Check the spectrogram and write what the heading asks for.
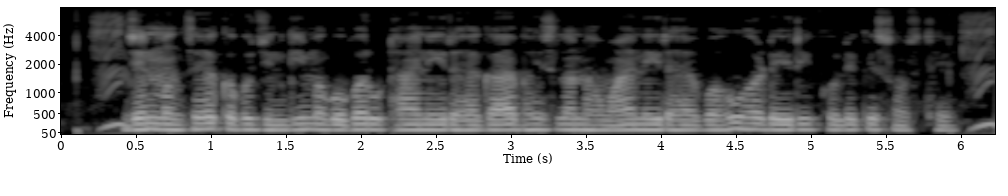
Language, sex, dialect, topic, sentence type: Chhattisgarhi, male, Central, agriculture, statement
